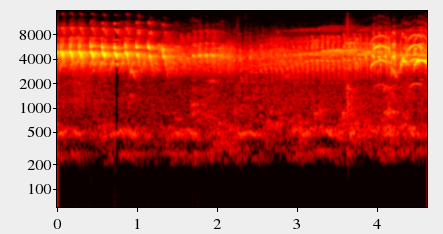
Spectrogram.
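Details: Alpine Swifts in Hérault, France, in July 2022: high shrill twittering trills, a loud rapid series at first, then fading into a distant continuous chatter before swelling again.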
